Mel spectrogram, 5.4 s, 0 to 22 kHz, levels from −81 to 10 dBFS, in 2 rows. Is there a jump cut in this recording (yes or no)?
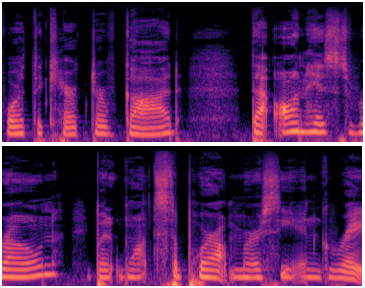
yes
